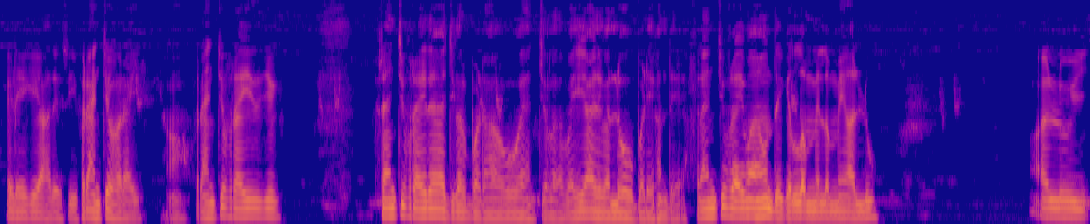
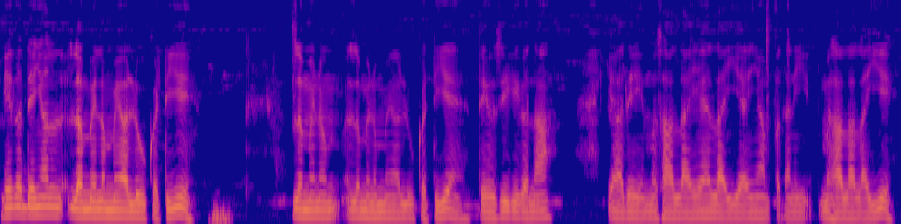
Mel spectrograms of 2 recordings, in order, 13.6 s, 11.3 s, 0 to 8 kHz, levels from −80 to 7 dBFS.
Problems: constant background noise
